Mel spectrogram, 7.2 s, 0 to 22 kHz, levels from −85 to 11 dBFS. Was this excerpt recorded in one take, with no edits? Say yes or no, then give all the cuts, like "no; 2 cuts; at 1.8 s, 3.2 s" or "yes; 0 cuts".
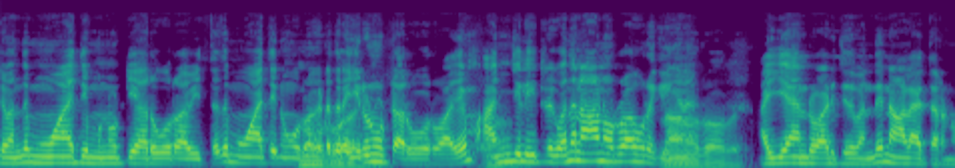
yes; 0 cuts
